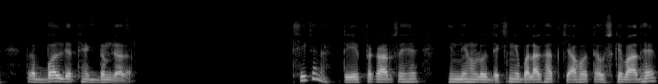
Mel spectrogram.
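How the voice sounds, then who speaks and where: Man, teacher, casual exam-prep lesson, reads questions aloud, keeps checking in viewers. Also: medium pitch. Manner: repeats checks like "ठीक है ना", addresses viewers as friends. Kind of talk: casual spoken lesson, reading quiz questions.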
